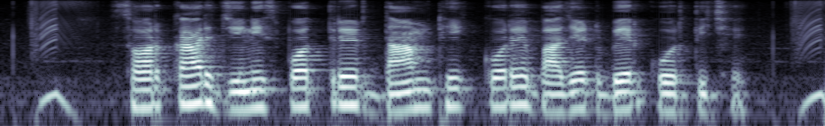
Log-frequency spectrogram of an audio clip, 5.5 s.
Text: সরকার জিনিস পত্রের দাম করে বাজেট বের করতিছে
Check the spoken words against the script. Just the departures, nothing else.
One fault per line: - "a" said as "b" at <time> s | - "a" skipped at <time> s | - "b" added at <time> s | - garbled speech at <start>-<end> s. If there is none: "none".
- "ঠিক" added at 2.9 s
